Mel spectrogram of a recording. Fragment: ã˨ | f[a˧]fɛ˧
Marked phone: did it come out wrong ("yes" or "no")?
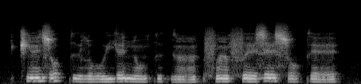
yes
